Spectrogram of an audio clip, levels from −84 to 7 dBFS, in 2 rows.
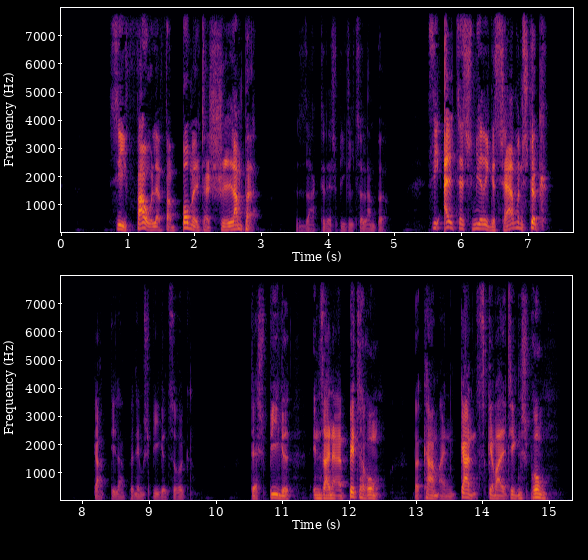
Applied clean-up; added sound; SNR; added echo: none; none; none; none.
